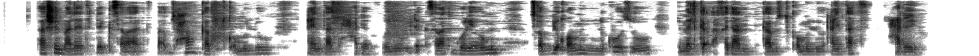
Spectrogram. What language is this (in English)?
Tigrinya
